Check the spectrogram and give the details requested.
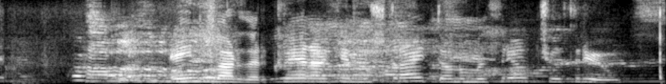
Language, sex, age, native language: Icelandic, female, 18-19, Icelandic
